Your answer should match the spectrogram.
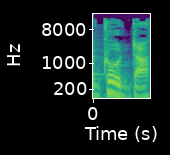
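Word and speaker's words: gouda: Jag läste på om man kunde ha edamer eller chauda. Eller goda, som man också kan uttala det.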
